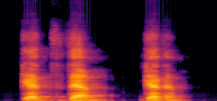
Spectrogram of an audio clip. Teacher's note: Well, in one particular case, we find progressive assimilation of manner when a word with consonant initial there follows a plosive or nasal as a consonant final. Consonant initial will become identical in a manner to the consonant final, but with the dental place of articulation.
